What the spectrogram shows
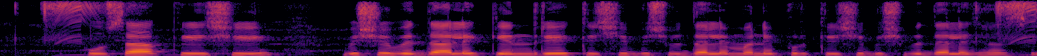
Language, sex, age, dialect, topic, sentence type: Magahi, female, 18-24, Western, agriculture, statement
